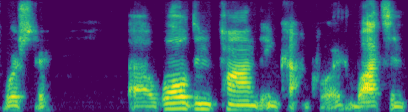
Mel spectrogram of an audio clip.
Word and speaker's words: Worcester: Westfield Lake Quinn sagamond in Worcester spelled like War chest there was worser Walden Pond in Concord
